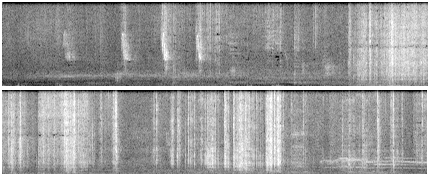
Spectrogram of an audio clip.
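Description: Aluminium foil crinkling and rustling as it is handled and folded around a sandwich, starting about seven seconds in as a run of loud crackly bursts that ease off near the end.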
